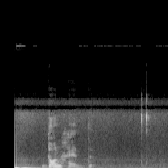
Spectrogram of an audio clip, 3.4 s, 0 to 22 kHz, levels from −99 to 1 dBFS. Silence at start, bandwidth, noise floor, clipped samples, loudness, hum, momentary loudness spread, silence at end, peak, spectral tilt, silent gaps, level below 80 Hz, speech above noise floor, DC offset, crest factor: 0.3 s; 9.6 kHz; -49 dBFS; under 0.1%; -24 LUFS; none; 22 LU; 0.4 s; -2 dBFS; -4 dB/octave; none; -38 dBFS; 27 dB; under 0.1%; 20 dB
